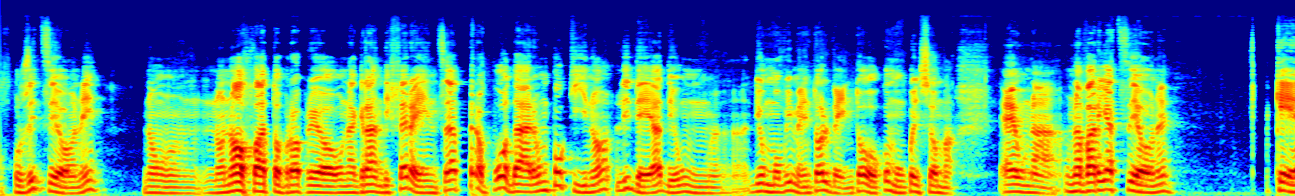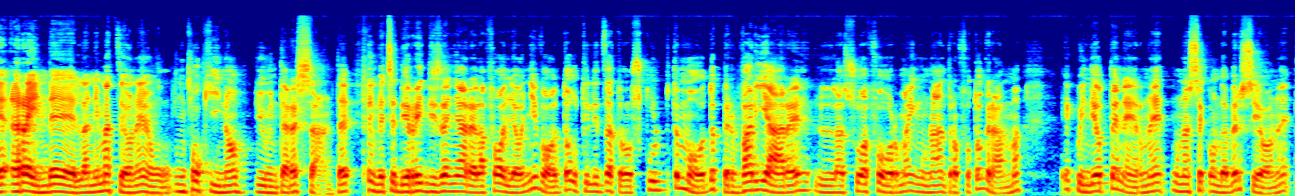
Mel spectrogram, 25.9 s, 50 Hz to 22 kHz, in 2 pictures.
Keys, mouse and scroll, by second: 0.0 shift+space, 0.2 middle click, 1.7 click, 2.5 shift+space, 4.8 shift+space, 5.1 middle click, 7.0-9.5 drag, 11.4 click, 14.4 shift+space, 14.9 shift+space, 15.8 click, 16.6 ctrl+s.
